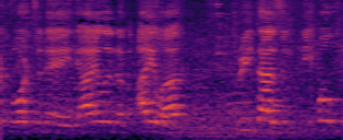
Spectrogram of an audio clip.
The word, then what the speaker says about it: Islay: me, Simon, is it Islay, is it Islay? Just remember, Islay means island, and you've got the pronunciation of the region.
